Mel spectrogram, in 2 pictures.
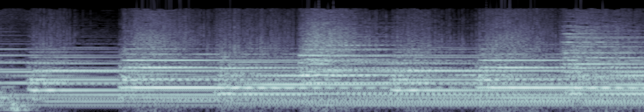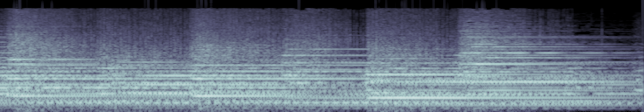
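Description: Bells ringing one after another, a new strike about every three-quarters of a second over a steady ringing hum.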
